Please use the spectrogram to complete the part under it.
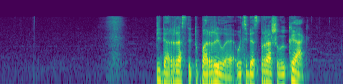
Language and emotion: Russian, angry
